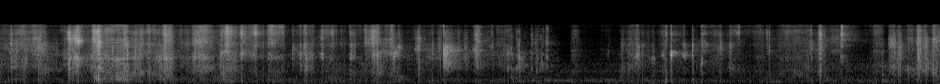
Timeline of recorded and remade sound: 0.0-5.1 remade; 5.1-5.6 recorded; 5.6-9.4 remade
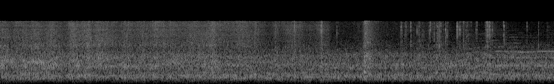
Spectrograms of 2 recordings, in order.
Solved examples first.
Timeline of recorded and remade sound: 0.0-3.3 remade; 3.3-5.5 recorded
